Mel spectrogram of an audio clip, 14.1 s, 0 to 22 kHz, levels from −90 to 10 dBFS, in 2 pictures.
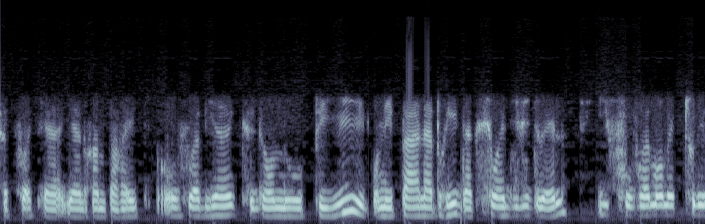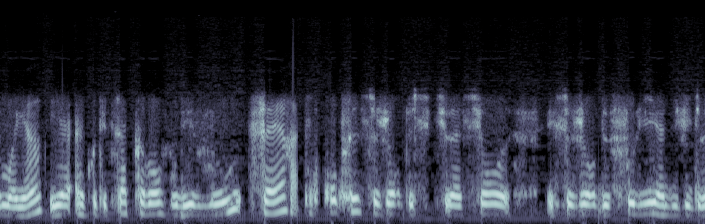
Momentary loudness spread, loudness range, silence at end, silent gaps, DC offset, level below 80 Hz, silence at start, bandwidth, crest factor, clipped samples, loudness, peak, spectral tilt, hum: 6 LU; 2 LU; 0 s; none; under 0.1%; -64 dBFS; 0 s; 4.5 kHz; 12 dB; under 0.1%; -13 LUFS; 0 dBFS; -7.5 dB/octave; none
